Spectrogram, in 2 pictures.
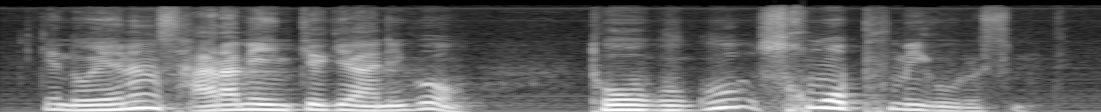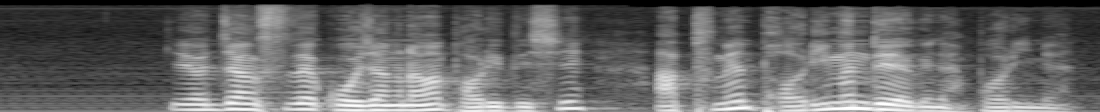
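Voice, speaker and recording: A middle-aged man preaching in a relaxed, chatty way. He keeps throwing rhetorical questions at his listeners. His voice sits a little high for a man. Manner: conversational, folksy, with rhetorical questions. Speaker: pastor. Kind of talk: sermon.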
